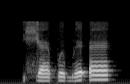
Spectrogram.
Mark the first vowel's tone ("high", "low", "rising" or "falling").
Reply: low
